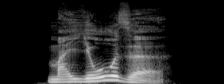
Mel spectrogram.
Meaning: meiosis (cell division)
- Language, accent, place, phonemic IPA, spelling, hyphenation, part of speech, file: German, Germany, Berlin, /maˈjoːzə/, Meiose, Mei‧o‧se, noun, De-Meiose.ogg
